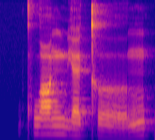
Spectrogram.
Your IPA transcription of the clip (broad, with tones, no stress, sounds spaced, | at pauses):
kʰ w ɑ˥ ŋ m j ɛ˧˥ kʰ ɤ˨˩˦ ŋ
